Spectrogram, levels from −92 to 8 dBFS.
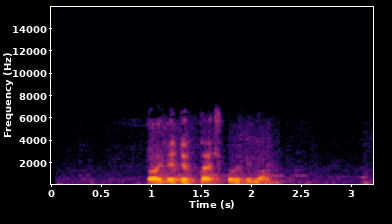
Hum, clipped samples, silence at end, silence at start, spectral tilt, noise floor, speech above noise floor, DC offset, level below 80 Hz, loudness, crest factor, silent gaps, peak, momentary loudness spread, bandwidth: none; under 0.1%; 0.95 s; 0.95 s; -7.5 dB/octave; -63 dBFS; 46 dB; under 0.1%; -58 dBFS; -17 LUFS; 18 dB; none; -2 dBFS; 10 LU; 6.8 kHz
